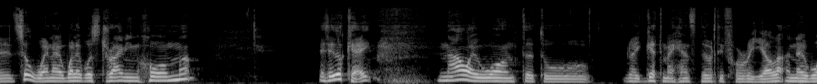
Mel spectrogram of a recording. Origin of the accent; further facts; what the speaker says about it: Rome, Lazio, Italy; developer advocate at DailyDev. I'm from Rome, Italy.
